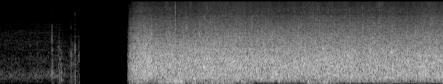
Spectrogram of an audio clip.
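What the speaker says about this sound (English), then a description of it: "This is the way we're fording Mosquito Creek." Mosquito Creek on a Pennsylvania thru-hike, where hikers ford it on a makeshift bridge: a brief quiet stretch and a short gap, then a loud, close, continuous rush of flowing creek water to the end.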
